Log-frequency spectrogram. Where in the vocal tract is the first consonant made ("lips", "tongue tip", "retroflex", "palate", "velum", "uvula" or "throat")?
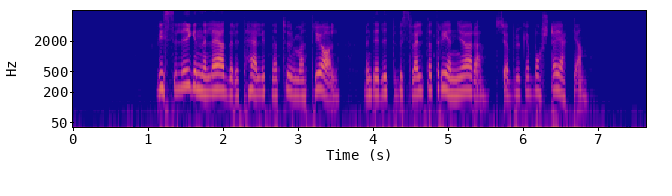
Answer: lips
